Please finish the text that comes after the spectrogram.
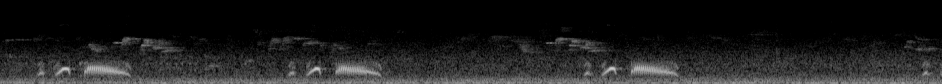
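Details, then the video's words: Spotted dove singing thổ đồng style coos. Three phrases, each a couple of short notes followed by a drawn-out downward coo, separated by longer gaps, while small birds chirp faintly in the background. "Cu gáy giọng Thổ Đồng Thúc, Gù kích bổi nhanh nổi/ tiếng chim cu gáy giọng thổ đồng gáy, cu đất gáy"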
